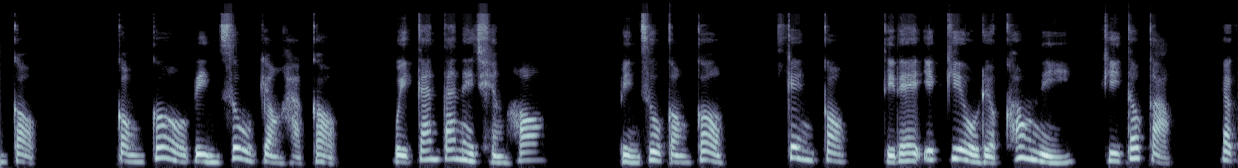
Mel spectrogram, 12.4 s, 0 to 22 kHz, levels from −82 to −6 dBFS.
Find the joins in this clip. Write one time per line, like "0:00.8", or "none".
0:03.8
0:10.9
